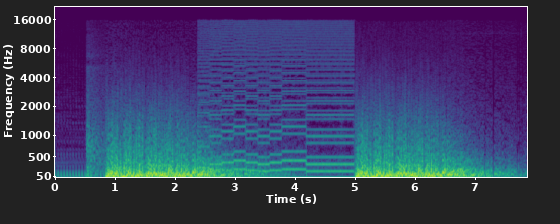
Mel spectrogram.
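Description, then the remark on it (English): Loud rumbling cannon-like blasts roar for a couple of seconds, give way to a bright, stepping electronic arcade tune, then the booming blasts return and slowly fade out; the music plays on an arcade game's high score screen right before the initials prompt. “Speaking of high score screens, the music that you hear right before the initial prompt, this piece of music.”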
